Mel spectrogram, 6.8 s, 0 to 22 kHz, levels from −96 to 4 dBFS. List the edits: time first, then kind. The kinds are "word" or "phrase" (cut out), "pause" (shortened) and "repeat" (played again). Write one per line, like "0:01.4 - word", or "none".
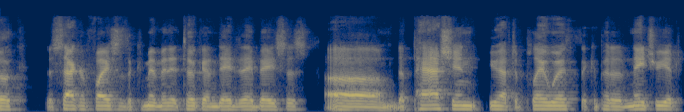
0:03.2 - pause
